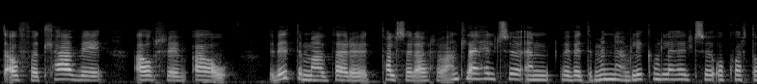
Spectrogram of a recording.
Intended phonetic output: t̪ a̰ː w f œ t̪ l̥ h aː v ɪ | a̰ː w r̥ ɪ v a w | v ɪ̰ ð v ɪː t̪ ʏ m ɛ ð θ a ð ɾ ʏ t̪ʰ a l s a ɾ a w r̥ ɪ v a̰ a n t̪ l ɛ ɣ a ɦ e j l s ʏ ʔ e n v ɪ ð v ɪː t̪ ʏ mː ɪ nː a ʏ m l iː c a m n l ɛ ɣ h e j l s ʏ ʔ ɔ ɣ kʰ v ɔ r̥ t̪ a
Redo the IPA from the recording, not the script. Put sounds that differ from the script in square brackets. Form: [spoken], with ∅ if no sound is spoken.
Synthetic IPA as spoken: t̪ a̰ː w f œ t̪ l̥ h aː v ɪ | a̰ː w r̥ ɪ v a w | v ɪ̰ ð v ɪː t̪ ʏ m [a] ð θ a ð ɾ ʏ t̪ʰ a l s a ɾ a w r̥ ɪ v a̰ a n t̪ l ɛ ɣ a ɦ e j l s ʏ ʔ [ɛ] n v ɪ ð v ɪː t̪ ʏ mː ɪ nː a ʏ m l iː [k] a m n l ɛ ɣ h e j l s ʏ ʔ ɔ ɣ kʰ v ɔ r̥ t̪ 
